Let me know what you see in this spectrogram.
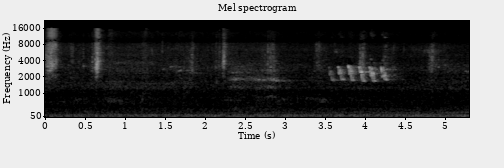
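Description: Near silence with a faint bird call: a quick run of about eight short high chirps about three and a half seconds in.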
